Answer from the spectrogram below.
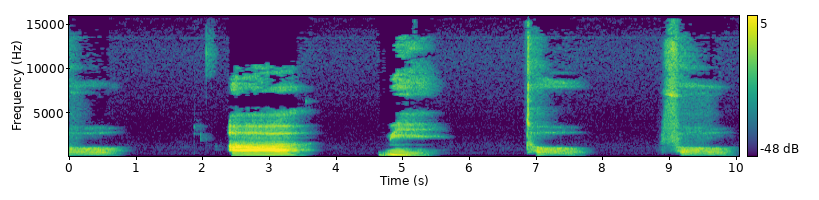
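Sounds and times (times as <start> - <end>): man chanting slowly: 0.0 - 0.9, 2.4 - 3.8, 6.8 - 7.8, 8.9 - 10.0.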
